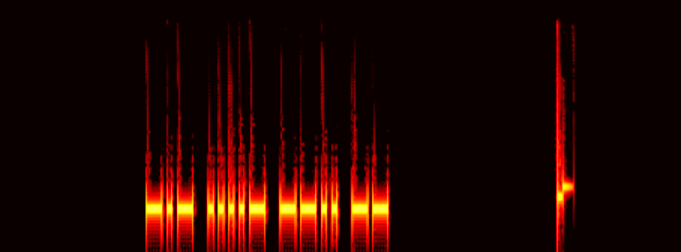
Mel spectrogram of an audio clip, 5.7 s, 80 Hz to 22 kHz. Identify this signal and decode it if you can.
Morse code, heard as a keyed tone, about 28 wpm, 700 Hz. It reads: K4ZM
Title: USA Call Signs - 4 Characters - 2x Character Spacing - 28wpm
